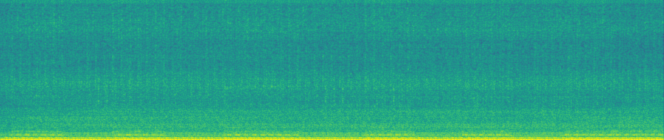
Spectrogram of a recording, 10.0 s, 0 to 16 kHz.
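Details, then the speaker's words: Turbo EFI 460 Ford (S480 turbo) idling: steady V8 with faint rhythmic puffing hiss as exhaust leaks past the 60mm wastegate into the dump tube after an attempted fix; leak persists, maybe worse. "It's definitely leaking. Actually, might be worse."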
